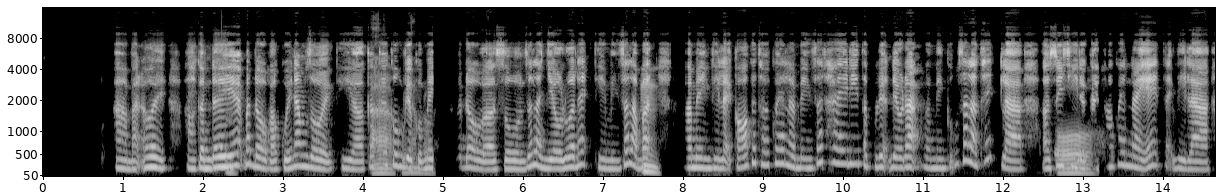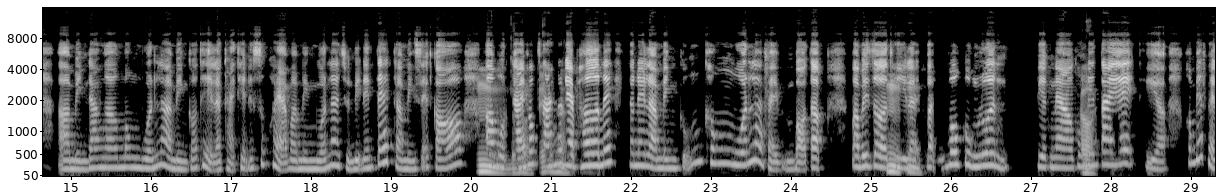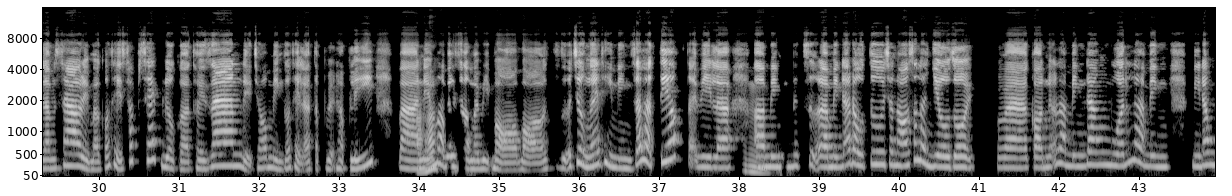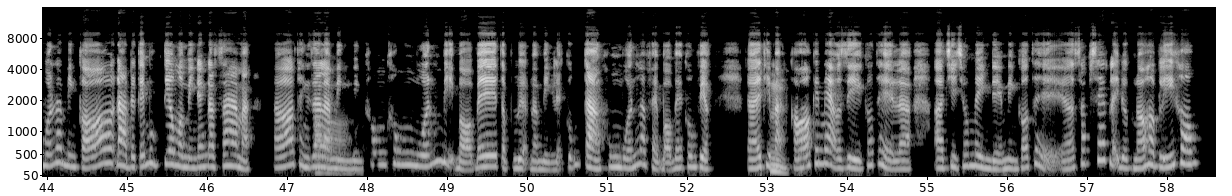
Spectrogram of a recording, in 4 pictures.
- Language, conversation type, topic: Vietnamese, advice, Làm sao sắp xếp thời gian để tập luyện khi tôi quá bận rộn?
- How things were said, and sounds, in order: tapping; other background noise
